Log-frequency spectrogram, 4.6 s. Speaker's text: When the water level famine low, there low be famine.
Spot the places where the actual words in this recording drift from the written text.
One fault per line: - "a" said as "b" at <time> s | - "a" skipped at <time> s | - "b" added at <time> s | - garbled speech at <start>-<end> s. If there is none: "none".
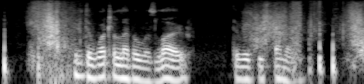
- "When" said as "If" at 0.9 s
- "famine" said as "was" at 1.8 s
- "low" said as "would" at 3.0 s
